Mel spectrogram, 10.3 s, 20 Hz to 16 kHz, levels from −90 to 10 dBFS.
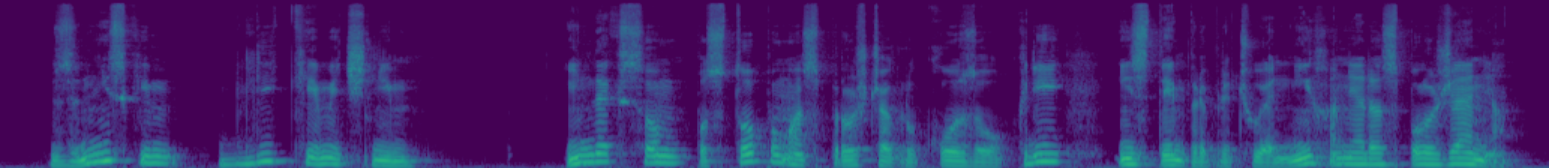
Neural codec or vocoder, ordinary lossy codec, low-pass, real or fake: vocoder, 44.1 kHz, 128 mel bands, Pupu-Vocoder; none; 14.4 kHz; fake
